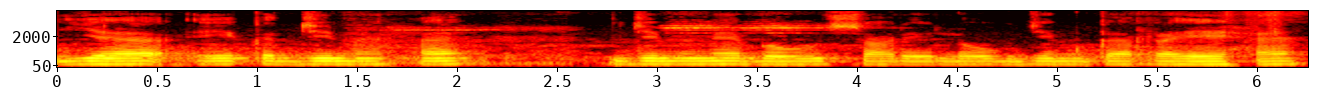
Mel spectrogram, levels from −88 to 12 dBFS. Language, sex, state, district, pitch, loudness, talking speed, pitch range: Hindi, male, Rajasthan, Jaipur, 115 Hz, -17 LUFS, 125 wpm, 110-120 Hz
